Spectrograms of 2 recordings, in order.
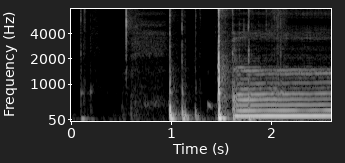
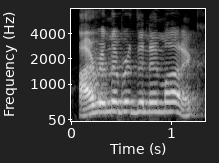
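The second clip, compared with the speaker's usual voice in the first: higher, faster and louder burst of joy; excited triumph; 8 semitones higher, 6 dB louder, faster than usual. Real, not acted. Learner thrilled that the memory trick comes back to her. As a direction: celebrate the sudden memory.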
